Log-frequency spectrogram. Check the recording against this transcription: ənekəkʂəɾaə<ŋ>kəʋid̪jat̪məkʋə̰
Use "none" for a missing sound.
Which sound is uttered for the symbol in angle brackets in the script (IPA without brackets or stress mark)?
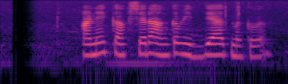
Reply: ŋ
